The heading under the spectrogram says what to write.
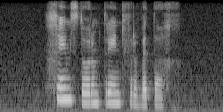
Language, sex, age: Afrikaans, female, 20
